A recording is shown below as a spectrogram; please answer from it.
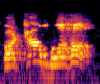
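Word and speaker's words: পঠামঃ: পঠামহ। আপনি বিসর্গর উচ্চারণটাকে অবজ্ঞা করছেন কেন? বিসর্গর অনেক মূল্য আছে।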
